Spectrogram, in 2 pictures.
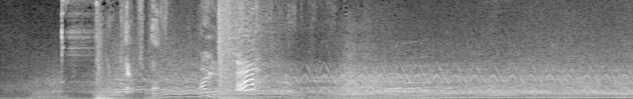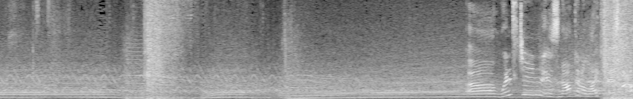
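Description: A car engine revs hard and roars as the car speeds away.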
